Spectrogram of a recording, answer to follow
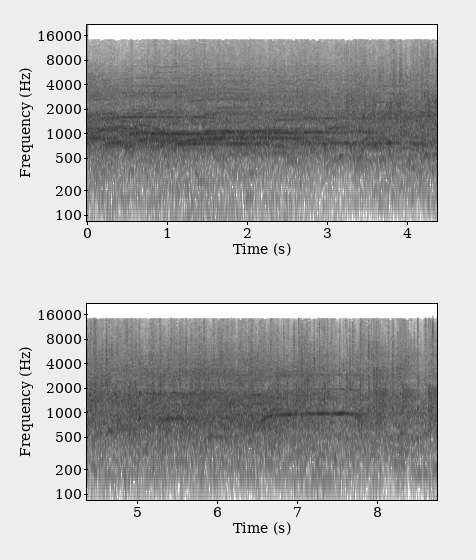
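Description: Studio audience applauding, with a few voices calling out over the clapping.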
